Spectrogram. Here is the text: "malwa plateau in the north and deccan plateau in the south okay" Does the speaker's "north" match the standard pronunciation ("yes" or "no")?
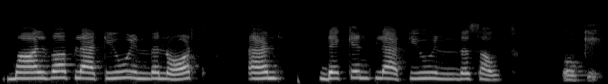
no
